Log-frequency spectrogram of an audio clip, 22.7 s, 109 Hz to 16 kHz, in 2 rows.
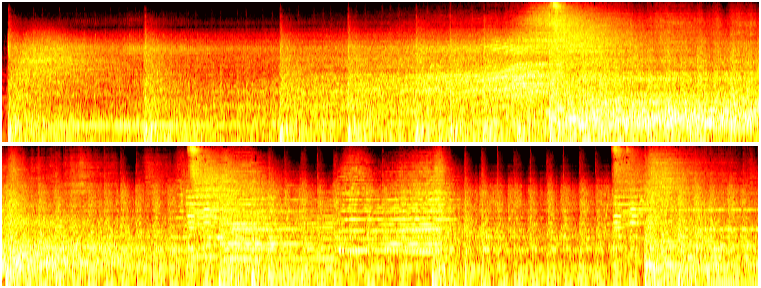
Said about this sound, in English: So I got the guy and his instrument from Star Trek the Motion Picture. And we recorded this 17-foot-long piece of metal with piano wire running across it. And that's that really low bang that you hear throughout the raw data score.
